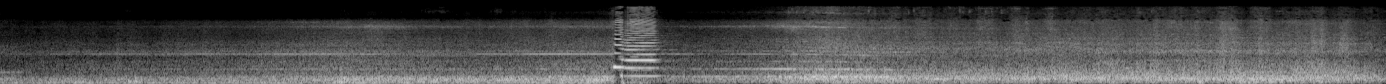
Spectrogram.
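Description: A diesel locomotive hauling a freight train of open wagons approaches and gives one short horn blast about six seconds in. Its wagons then roll past close by with loud wheel noise.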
